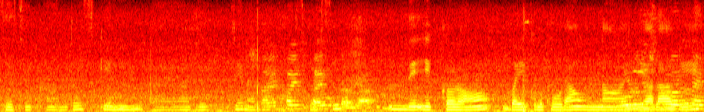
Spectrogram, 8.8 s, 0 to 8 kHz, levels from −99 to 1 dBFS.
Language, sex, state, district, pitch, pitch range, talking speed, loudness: Telugu, female, Andhra Pradesh, Sri Satya Sai, 205 Hz, 195-225 Hz, 90 wpm, -18 LUFS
